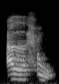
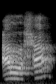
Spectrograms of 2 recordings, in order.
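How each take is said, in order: First: The vowel after the h is 'u'. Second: The vowel after the h is 'a'. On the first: The speaker calls it wrong. "menjadi dhammah" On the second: The speaker calls it right. "harokat fathah"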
